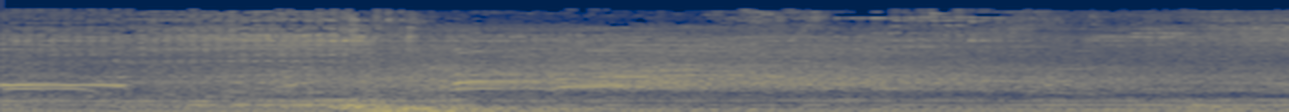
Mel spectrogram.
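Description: A large crowd cheering, with high whoops and screams rising and falling above the steady noise of the crowd, over music.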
